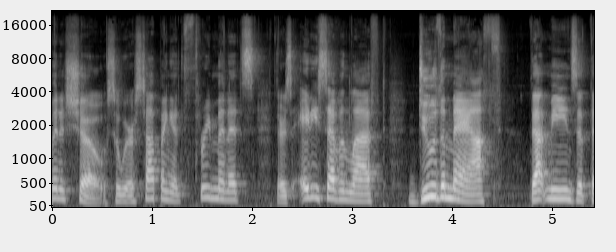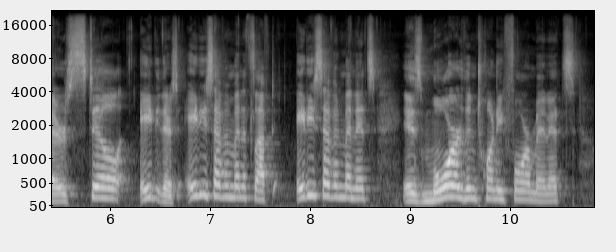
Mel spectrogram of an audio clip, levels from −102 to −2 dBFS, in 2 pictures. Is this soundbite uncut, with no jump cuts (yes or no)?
yes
